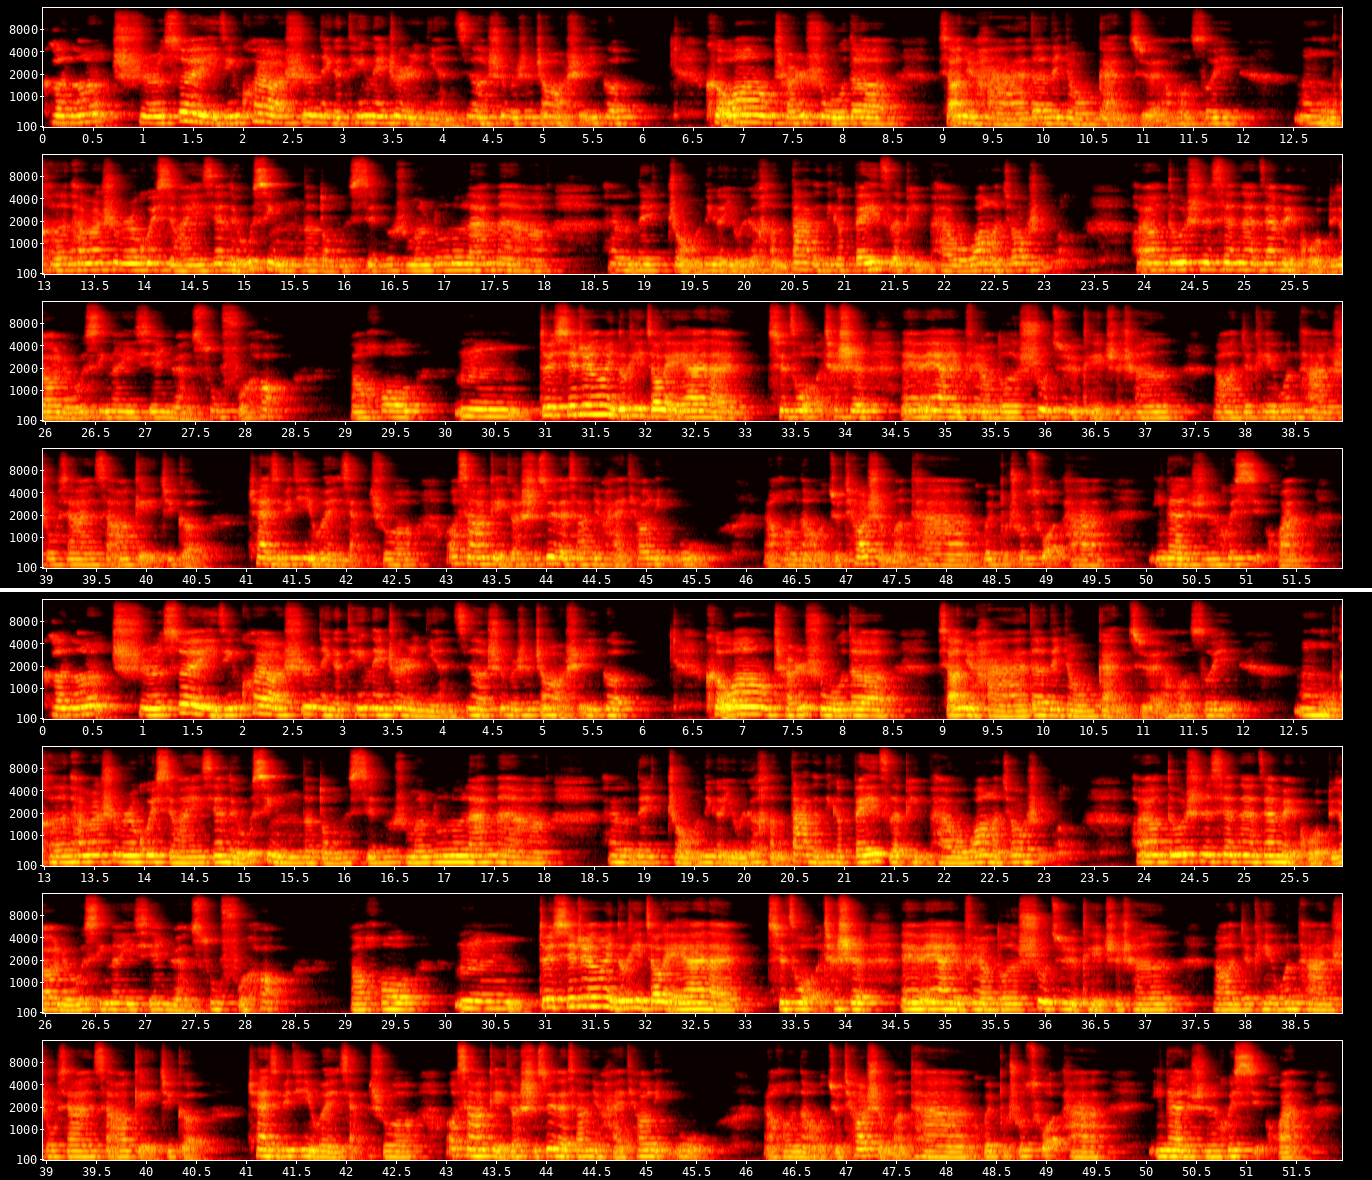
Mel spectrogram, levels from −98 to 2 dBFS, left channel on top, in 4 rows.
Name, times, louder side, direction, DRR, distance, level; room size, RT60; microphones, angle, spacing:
voice 1, 0.0-5.8 6.3-23.2 23.5-28.3 29.1-29.6 30.1-32.9 33.2-40.5 41.0-45.5 46.2-51.5, right 2 dB, 75° right, 0 dB, 3.1 m, -30 dB
15.5 x 6.4 x 4.0 m, 0.63 s
head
